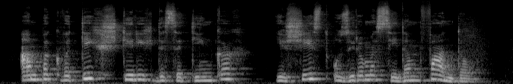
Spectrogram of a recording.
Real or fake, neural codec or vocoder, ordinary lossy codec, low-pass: real; none; none; none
